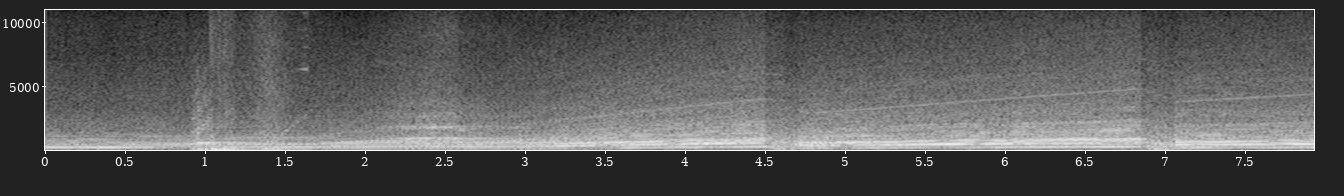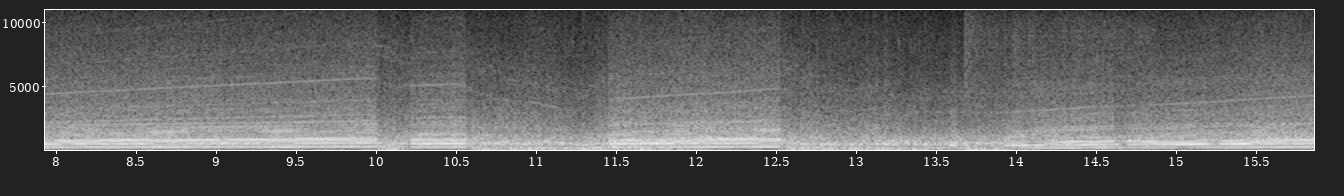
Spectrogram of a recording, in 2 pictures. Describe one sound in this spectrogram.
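A racing car engine roars and climbs in pitch through the gears, dropping briefly at each shift.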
